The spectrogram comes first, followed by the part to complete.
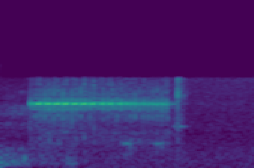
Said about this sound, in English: That's my desk phone.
